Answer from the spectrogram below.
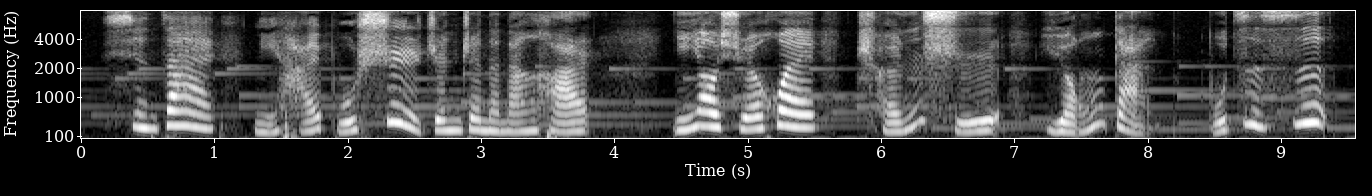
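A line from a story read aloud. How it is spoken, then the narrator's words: Gentle. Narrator (Chinese): 蓝仙子温柔地对匹诺曹说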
